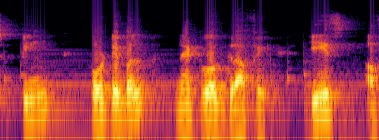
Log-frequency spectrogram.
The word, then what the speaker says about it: PNG: PNG, pronounced as ping portable network graphic, is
